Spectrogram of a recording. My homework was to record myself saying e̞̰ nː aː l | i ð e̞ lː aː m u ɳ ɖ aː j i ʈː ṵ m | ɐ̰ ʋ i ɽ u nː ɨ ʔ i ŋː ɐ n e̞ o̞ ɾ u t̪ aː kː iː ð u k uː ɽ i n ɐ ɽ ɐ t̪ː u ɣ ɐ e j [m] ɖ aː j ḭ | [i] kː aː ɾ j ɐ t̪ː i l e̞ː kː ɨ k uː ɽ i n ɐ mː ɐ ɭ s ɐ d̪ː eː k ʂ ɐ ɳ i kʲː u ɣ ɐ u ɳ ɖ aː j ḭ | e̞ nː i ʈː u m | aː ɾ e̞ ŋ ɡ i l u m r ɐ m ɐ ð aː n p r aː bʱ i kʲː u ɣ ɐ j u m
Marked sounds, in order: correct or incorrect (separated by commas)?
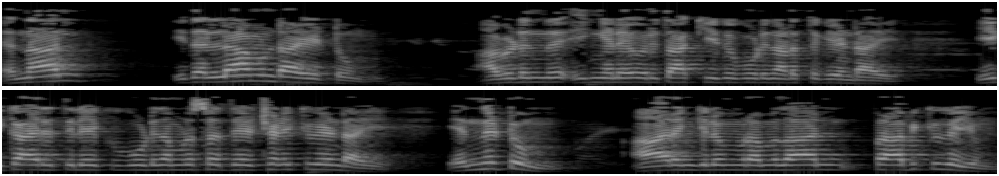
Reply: incorrect, incorrect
